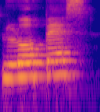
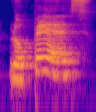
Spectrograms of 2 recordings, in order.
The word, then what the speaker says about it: López: So let's look at these names, López, Pérez, Hernández, Gutiérrez. Whenever they end in a Z, they're breaking the rule. López, Pérez, Hernández, Gutiérrez. We're stressing the second to last syllable.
